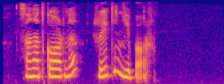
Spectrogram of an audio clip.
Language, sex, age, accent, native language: Uzbek, female, 19-29, Toshkent viloyati, Uzbek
